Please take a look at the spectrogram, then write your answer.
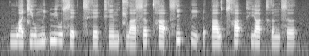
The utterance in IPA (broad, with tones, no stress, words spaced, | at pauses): n̪wa˧t͡ɕju˧ mi˦ʔmju˧ se˨ʔ t͡sʰe˧ kʰẽ˧m t͡ɕwa˨˩sə˦ t̪ʰa˨ʔsĩ˦k̚pi˨ʔ | a˧wt͡sʰa˦ʔkʰja˧ kʰə˧ŋsə˨˦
